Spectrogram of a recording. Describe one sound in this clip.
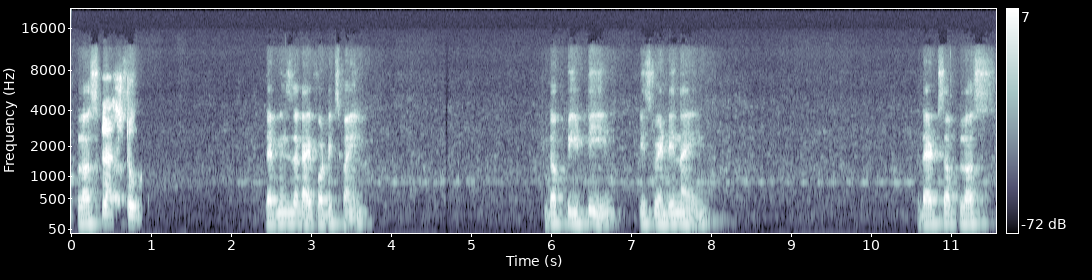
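A young man speaks calmly in short phrases through an online call.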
